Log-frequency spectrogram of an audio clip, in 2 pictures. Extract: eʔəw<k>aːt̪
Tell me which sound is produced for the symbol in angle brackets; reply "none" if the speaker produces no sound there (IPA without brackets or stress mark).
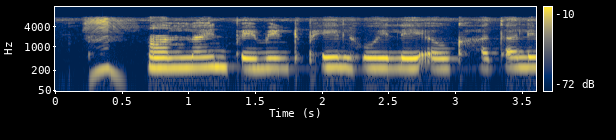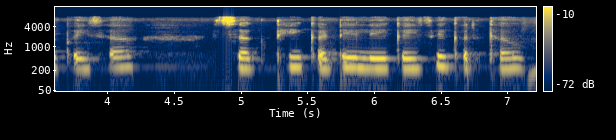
kʰ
